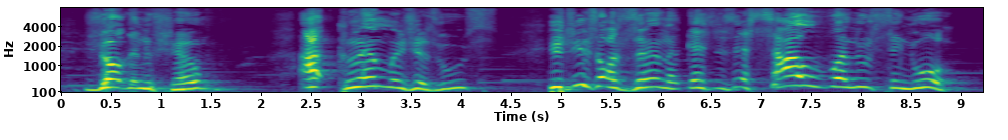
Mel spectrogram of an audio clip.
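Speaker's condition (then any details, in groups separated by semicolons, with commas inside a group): Cerebral palsy; no speech as child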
